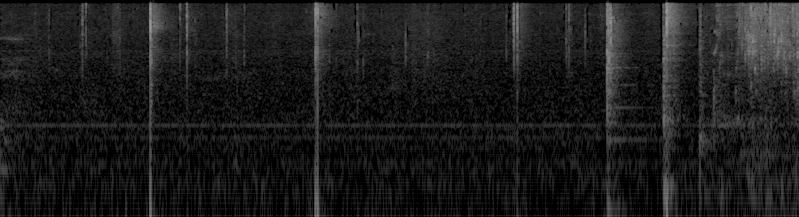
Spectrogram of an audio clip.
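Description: Scattered sharp clicks and knocks of crab pieces and shell being handled on a wooden cutting board, with a faint steady hum underneath. Running water starts near the end.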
